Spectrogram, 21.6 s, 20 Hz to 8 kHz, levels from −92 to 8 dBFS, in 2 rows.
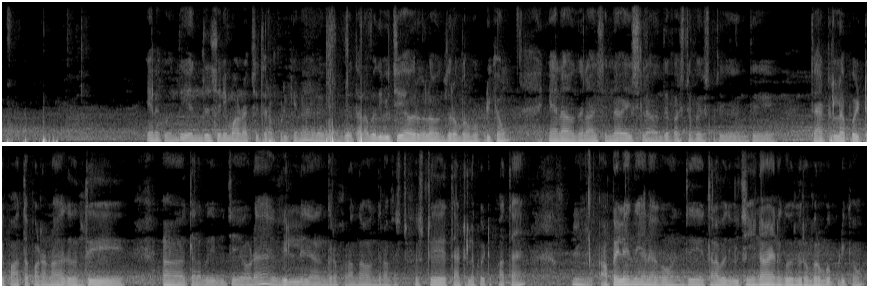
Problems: background sounds at intervals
